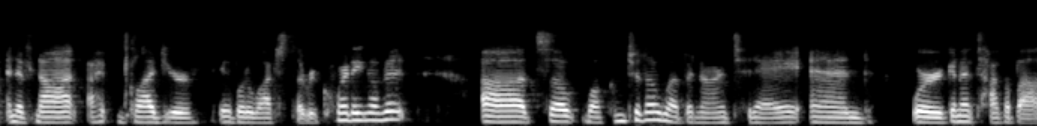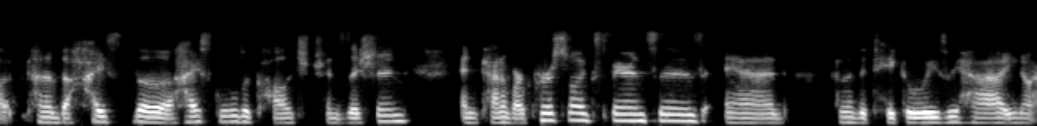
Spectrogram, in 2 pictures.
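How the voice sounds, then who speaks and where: A young woman from Shanghai hosts a student webinar over a video call, talking casually with lots of "kind of" and "um." Her voice sits very low. The sound is dry and muffled, like laptop call audio. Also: fairly quick, a little mellow, no room sound. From Shanghai, China. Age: young adult. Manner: chatty, many fillers and "kind of". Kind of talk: casual presentation.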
